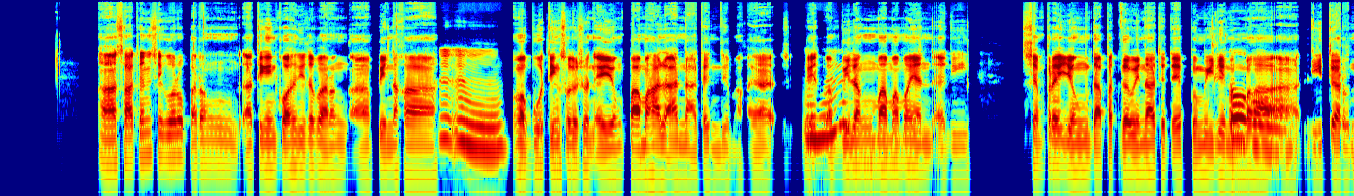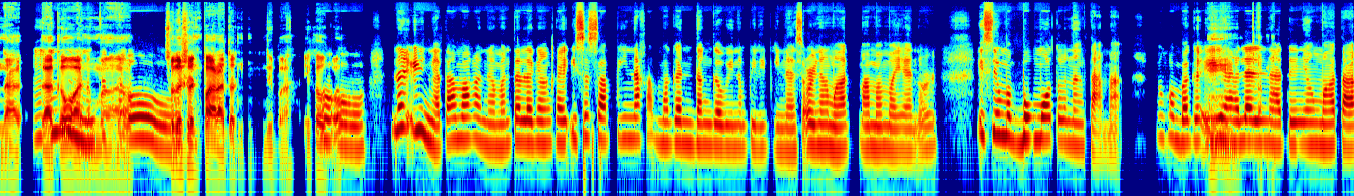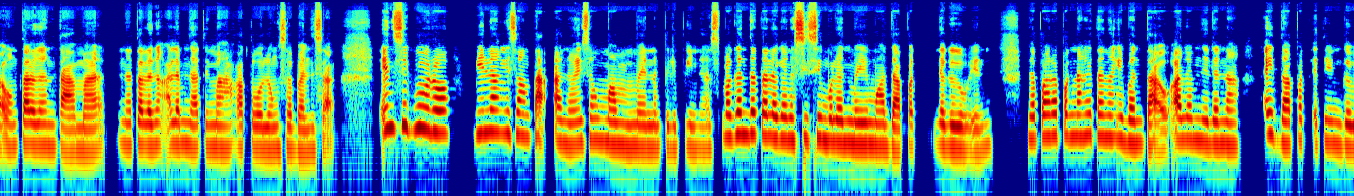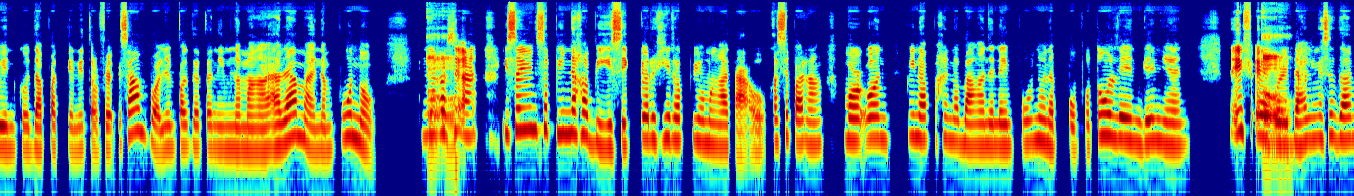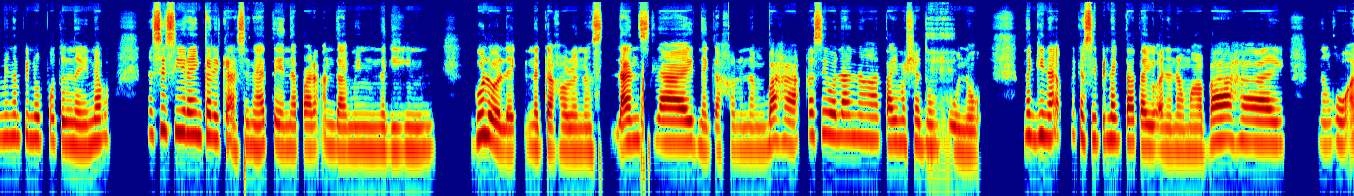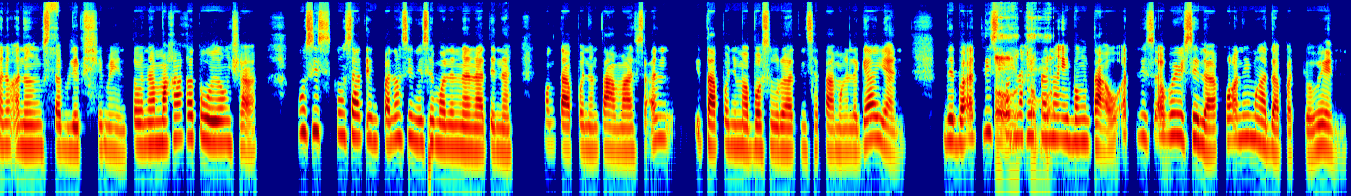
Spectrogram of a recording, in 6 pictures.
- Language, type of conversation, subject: Filipino, unstructured, Paano mo gustong makita ang kinabukasan ng ating bansa?
- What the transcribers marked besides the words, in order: wind; tapping; other background noise; "establishimento" said as "establipshimento"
